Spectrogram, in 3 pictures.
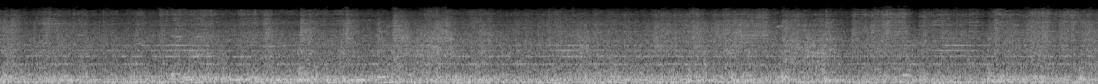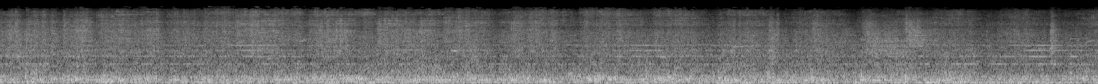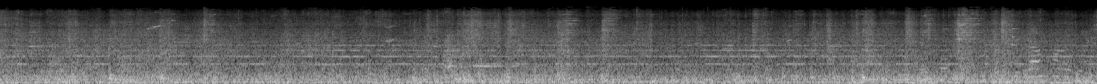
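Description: Loaded or empty coal cars of a long freight train rolling steadily past at close range: a continuous rumble of steel wheels on rail with clickety-clack from the rail joints. A thin, steady, high squeal from the wheels runs over it.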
